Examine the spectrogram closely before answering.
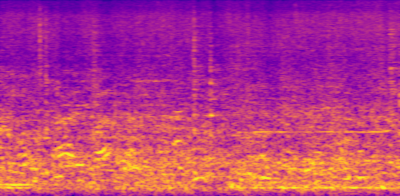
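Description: Metal tongs clink against a serving dish.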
